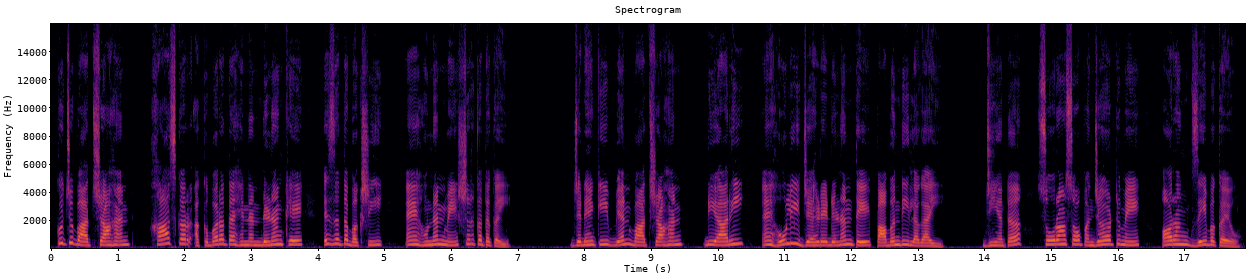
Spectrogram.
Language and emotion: Sindhi, neutral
